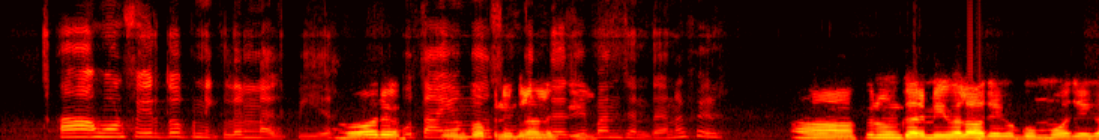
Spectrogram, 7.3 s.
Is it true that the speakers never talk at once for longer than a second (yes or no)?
no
